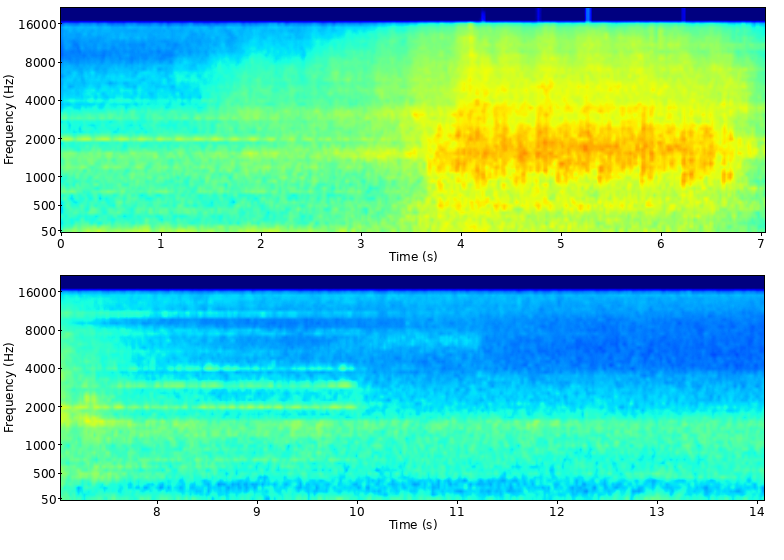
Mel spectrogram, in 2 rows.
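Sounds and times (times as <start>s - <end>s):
train passing at speed: 0.0s - 14.0s.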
